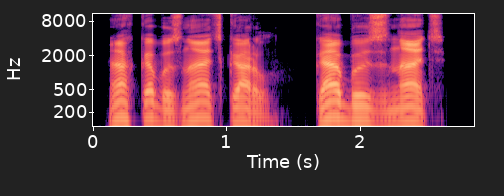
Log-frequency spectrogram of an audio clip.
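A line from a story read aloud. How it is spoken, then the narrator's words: Breathless, sighing answer. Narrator (Russian): отвечал Волков, снова попытавшись глубоко вздохнуть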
